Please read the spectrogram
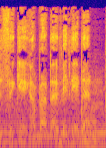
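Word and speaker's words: Fagerbakke: Is that how you say his name? – Yes, Bill Fagerback.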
